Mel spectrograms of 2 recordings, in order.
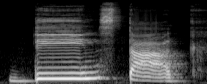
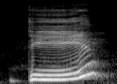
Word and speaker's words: Dienstag: Dienstag. Dienstag.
